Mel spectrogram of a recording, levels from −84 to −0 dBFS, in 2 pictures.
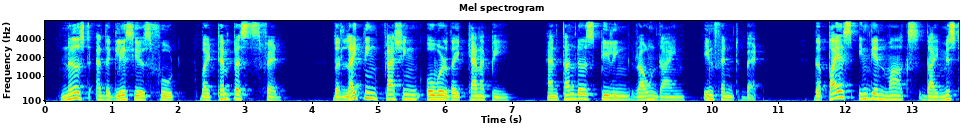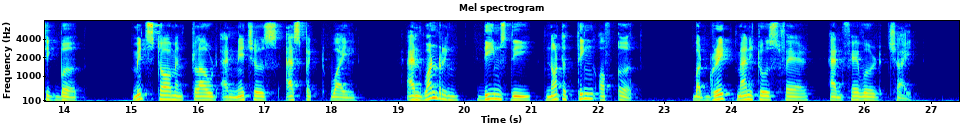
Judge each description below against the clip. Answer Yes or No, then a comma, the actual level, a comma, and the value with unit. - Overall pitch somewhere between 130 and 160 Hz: Yes, low, 135 Hz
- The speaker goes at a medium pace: No, slow, 115 wpm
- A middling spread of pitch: Yes, average, 3.7 semitones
